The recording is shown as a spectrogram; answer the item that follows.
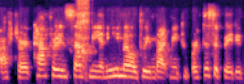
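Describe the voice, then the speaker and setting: In a Galician accent, a woman talks fairly quickly at a fairly high pitch. The sound is dry and close, with no echo. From Spain, Galicia. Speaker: university dean, former Spanish professor. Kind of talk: prepared speech. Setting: virtual event. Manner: formal.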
